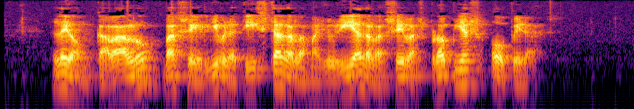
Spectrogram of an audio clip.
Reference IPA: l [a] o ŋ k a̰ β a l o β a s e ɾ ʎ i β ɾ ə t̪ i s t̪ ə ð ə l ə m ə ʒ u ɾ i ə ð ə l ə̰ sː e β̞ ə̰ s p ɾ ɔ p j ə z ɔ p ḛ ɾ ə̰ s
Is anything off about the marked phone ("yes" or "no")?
yes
